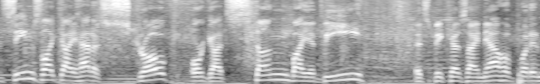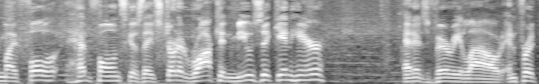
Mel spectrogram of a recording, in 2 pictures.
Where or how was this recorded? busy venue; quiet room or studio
busy venue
